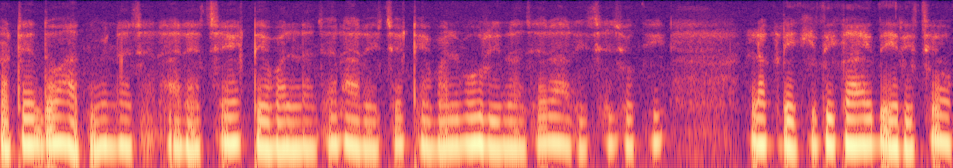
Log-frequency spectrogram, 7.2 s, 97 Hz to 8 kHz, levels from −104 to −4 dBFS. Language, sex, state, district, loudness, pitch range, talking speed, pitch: Rajasthani, female, Rajasthan, Nagaur, -14 LUFS, 170-185 Hz, 220 wpm, 175 Hz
